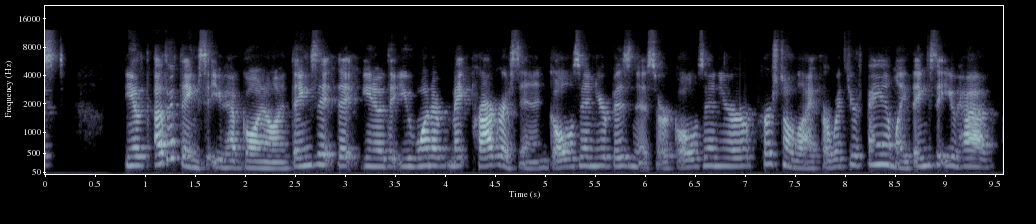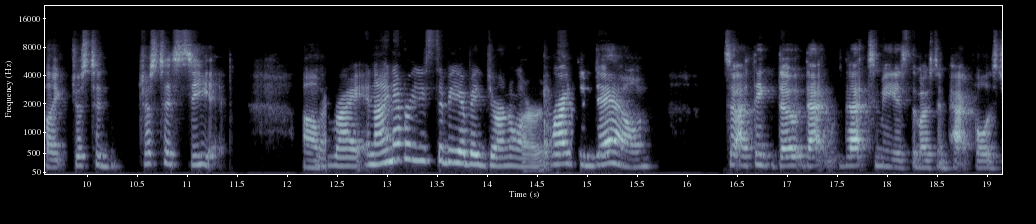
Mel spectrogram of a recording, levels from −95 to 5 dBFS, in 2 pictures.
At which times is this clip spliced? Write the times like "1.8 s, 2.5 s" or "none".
12.4 s, 14.6 s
